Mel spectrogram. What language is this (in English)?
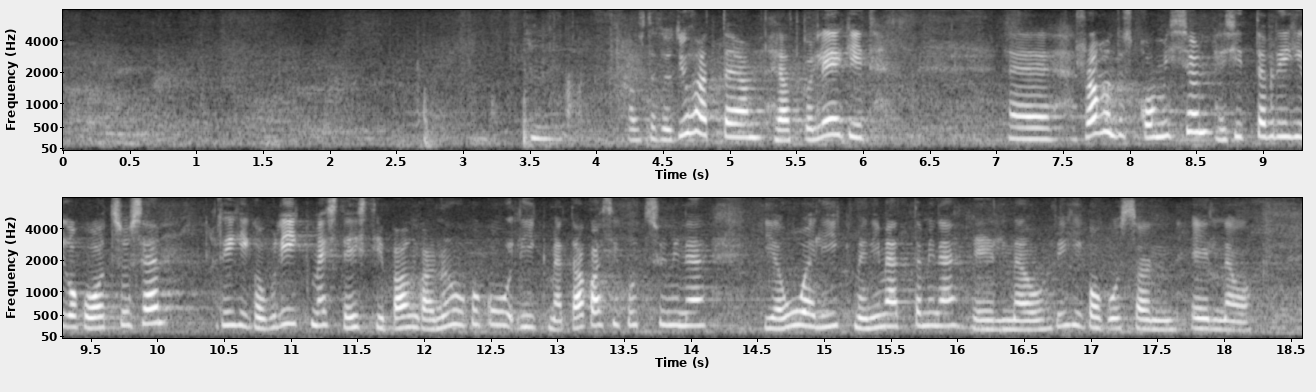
Estonian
